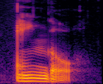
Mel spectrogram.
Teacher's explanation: We have angle, spelled L-E, making the nasal sound and the hard G.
